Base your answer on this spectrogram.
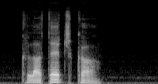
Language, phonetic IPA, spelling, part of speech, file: Polish, [klaˈtɛt͡ʃka], klateczka, noun, Pl-klateczka.ogg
